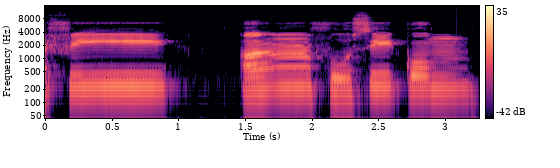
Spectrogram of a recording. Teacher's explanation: فی میں یا حرف مدہ ہے، اس کے بعد دوسرے لفظ میں انفسکم میں حمزہ آ رہا ہے تو یہ مد منفصل ہے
